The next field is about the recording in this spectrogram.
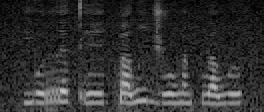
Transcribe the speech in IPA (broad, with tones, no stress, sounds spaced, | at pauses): j o˨ r ɛ˦ kʼ eː˨ k͡p a˨ w i˦ d͡ʒ oː˨ w ã˨ kʷ aː˨ w ʊ˦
